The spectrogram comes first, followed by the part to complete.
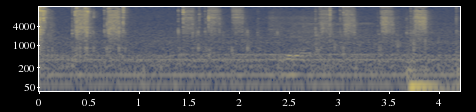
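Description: Small Lindy's mica spray bottle pumped in a series of short spritzes, each a brief hiss, misting ink onto a paper envelope. A low thump near the end.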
